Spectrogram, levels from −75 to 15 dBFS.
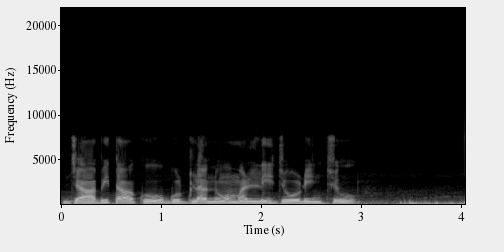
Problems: none marked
